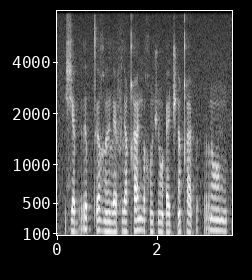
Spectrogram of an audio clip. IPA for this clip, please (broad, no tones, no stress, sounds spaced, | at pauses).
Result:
ɕ æ b r ə p tʼ ə ʁ ə̃ l æ f l ɛ qʰ ɛ ŋ ʊ χ ũ ʃ ɔ̃ ʔ æ t͡ʃʼ ə̃ qʰ ɛ p | r ɔ̃ ŋ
